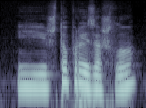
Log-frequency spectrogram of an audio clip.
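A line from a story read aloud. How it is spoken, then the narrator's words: Quiet question. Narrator (Russian): тихо спросила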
